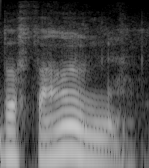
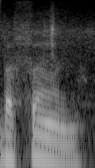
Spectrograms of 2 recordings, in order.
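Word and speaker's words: Buffone: Doug Buffon. Not Buffoon.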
